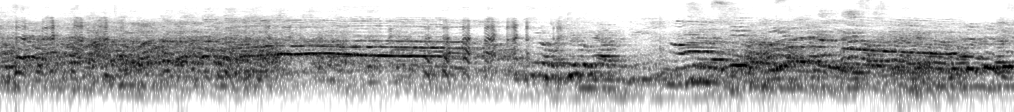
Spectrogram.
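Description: A group of young men and women shout and sing loudly together in a hall.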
